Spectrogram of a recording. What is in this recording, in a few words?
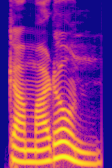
"camaron", Spanish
